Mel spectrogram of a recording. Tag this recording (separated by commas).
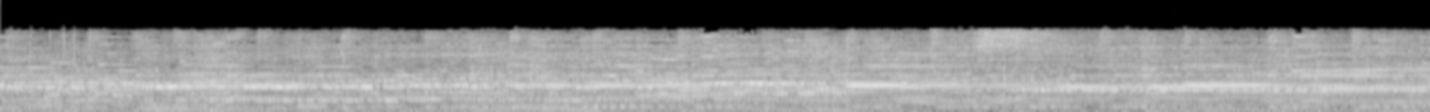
Marimba, Mallet percussion, Glockenspiel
